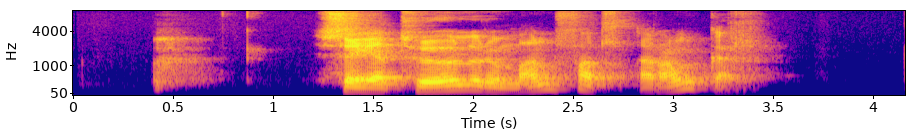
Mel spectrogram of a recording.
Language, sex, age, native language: Icelandic, male, 40-49, Icelandic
